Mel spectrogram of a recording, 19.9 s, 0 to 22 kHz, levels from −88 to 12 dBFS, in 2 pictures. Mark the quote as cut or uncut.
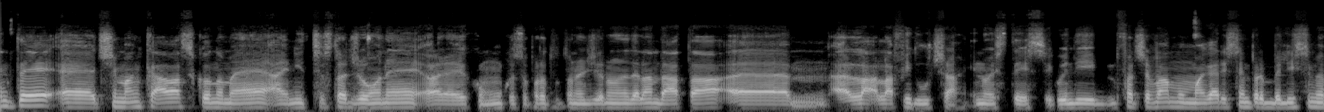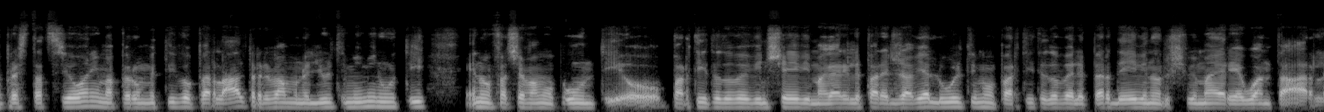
uncut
